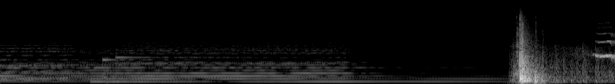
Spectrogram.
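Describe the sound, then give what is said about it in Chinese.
A wooden door thunks open at the back room of Fuling Temple, closed for three days. A heavy knock follows a soft, sustained musical drone, and a second lighter knock comes shortly after. “与此同时，紧闭了三日的福灵寺后厢房终于打开了门。”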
